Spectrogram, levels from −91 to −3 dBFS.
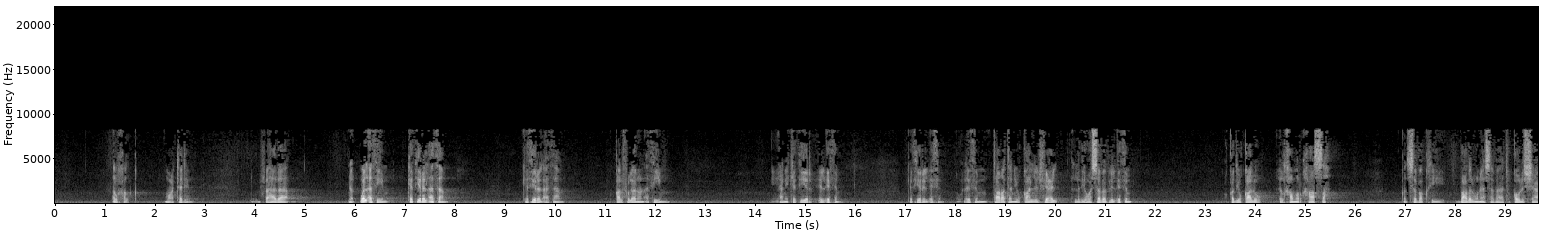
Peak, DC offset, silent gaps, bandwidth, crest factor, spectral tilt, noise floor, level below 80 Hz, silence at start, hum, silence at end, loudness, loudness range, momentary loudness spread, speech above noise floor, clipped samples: -2 dBFS; under 0.1%; none; 8.8 kHz; 24 dB; -6 dB/octave; -56 dBFS; -52 dBFS; 1.15 s; none; 0 s; -25 LUFS; 9 LU; 17 LU; 32 dB; under 0.1%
